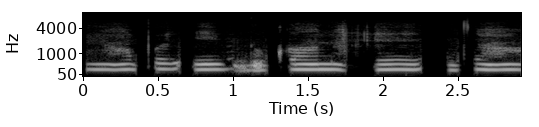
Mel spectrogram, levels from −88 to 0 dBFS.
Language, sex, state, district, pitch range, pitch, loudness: Hindi, female, Bihar, Kishanganj, 210-215 Hz, 210 Hz, -35 LUFS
